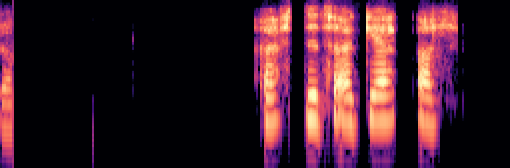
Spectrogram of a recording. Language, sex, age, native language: Icelandic, female, 10, Icelandic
